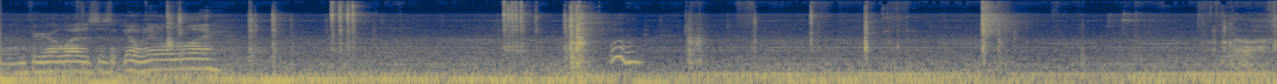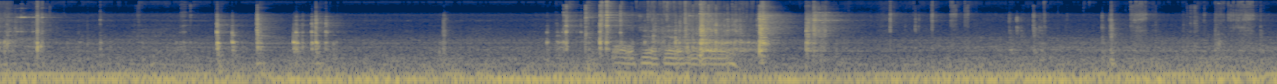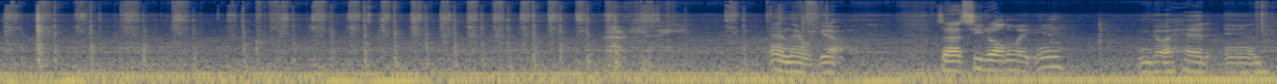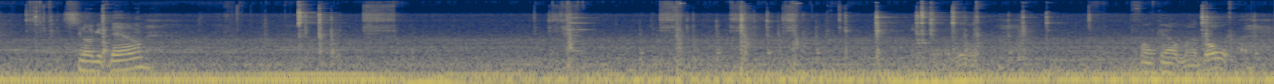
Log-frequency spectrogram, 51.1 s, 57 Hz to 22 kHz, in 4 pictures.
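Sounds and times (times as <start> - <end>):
steady low hum: 0.0 - 51.0
metallic clicks of hand tools: 44.9 - 49.3.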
